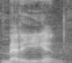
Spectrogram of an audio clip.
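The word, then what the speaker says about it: Medellín: See, I even know how to pronounce it. Medellin.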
